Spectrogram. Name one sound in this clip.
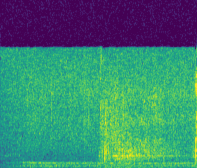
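A laser beam hums with a steady high whine.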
